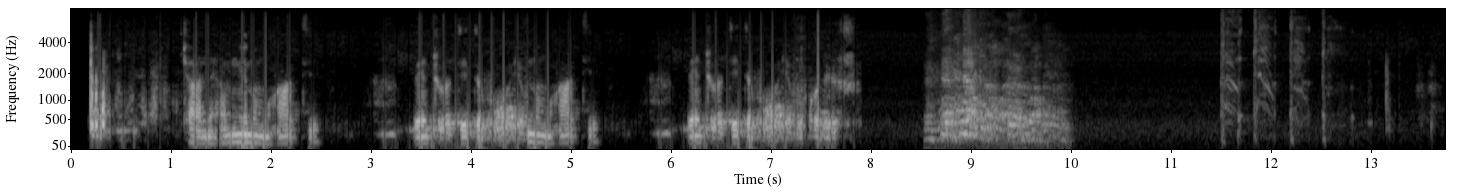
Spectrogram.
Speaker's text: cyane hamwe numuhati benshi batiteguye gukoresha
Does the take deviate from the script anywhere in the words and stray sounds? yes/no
yes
